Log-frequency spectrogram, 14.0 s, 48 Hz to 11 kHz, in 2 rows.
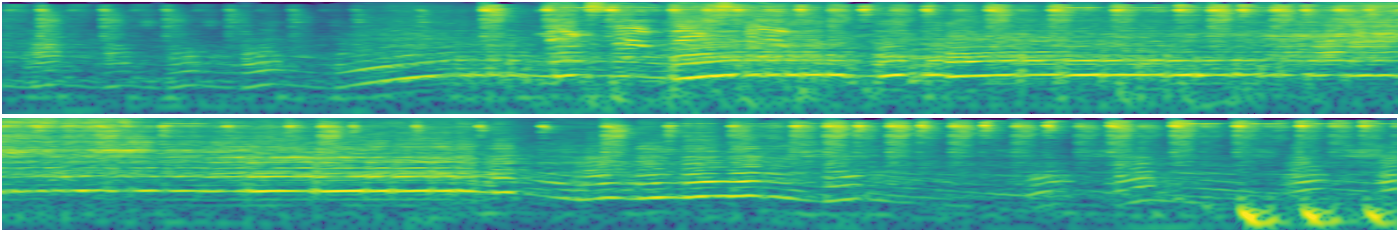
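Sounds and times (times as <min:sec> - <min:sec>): car engine revving: 0:00.0 - 0:13.9
tyres screeching: 0:00.2 - 0:09.2.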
